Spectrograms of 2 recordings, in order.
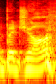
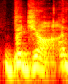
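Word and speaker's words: Björk: Do I look like I listen to Bjork?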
